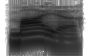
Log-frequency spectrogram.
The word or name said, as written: mya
